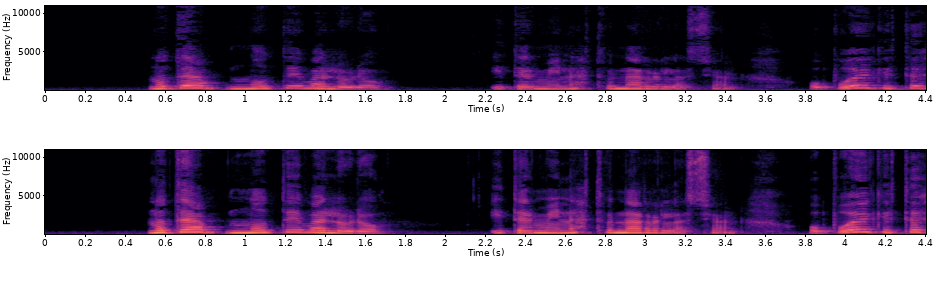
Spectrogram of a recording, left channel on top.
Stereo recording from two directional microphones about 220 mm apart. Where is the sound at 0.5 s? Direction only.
45° right (ahead or behind).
